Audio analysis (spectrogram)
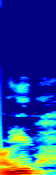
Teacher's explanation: اعوذ حمزہ زبر عین واو پیش عو، واو ساکن سے پہلے پیش ہے، حروف مدہ واو ہے، الف کے برابر کھینچنا ہے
